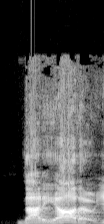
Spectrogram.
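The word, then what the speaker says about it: Vattiato: That's not how you say his name. Let me rewind this and hear it. Vadiato. Yes, that's what it is. Nicholas Vadiato is how you pronounce the name.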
